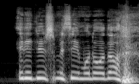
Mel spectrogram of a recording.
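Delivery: put-on nervous fast talking. Retelling an older woman at the door repeating her question, imitating nervous fast talking. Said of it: "Hon pratade lite så här".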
